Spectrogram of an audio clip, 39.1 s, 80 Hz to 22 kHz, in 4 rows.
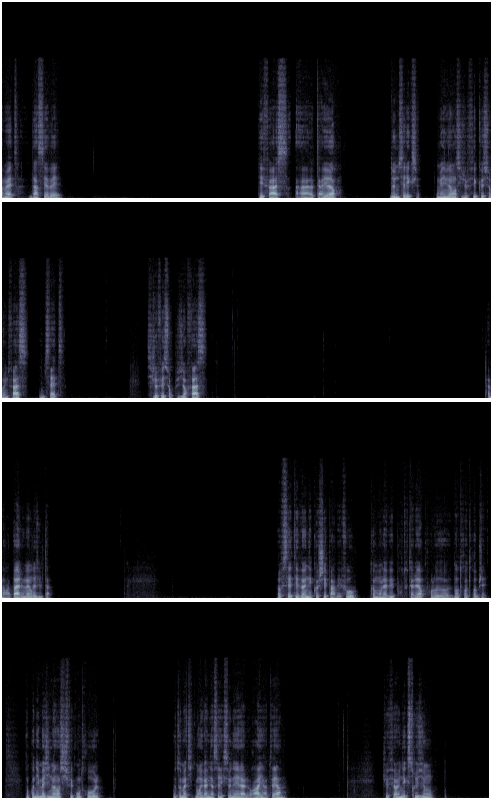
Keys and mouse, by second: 0.5 click, 0.8-5.3 drag, 9.4 click, 10.9-11.9 drag, 14.5 shift+click, 16.5 shift+click, 17.4 shift+click, 18.5 click, 30.8 ctrl+click.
